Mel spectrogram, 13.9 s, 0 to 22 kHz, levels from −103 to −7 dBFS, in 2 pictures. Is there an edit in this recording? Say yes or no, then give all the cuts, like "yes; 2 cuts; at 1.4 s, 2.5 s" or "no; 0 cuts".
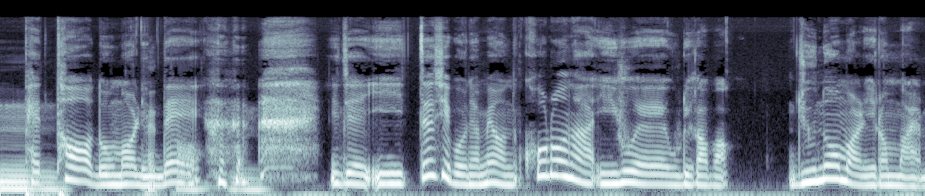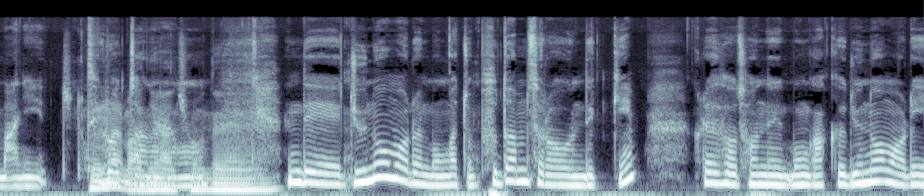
no; 0 cuts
